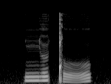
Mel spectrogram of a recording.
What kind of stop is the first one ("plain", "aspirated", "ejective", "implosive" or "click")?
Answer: click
